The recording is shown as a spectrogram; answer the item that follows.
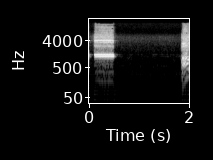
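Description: Postman's whistle tooting twice in short two-note blasts, the second ending about half a second in: the read-along record's signal to turn the page.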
